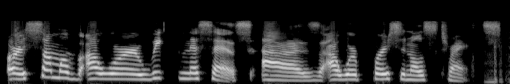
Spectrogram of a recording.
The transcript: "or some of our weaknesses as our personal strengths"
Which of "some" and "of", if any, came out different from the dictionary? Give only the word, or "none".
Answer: none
